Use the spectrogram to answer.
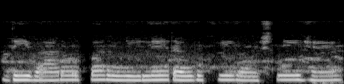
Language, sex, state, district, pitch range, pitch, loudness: Hindi, female, Maharashtra, Mumbai Suburban, 195-210 Hz, 205 Hz, -15 LUFS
